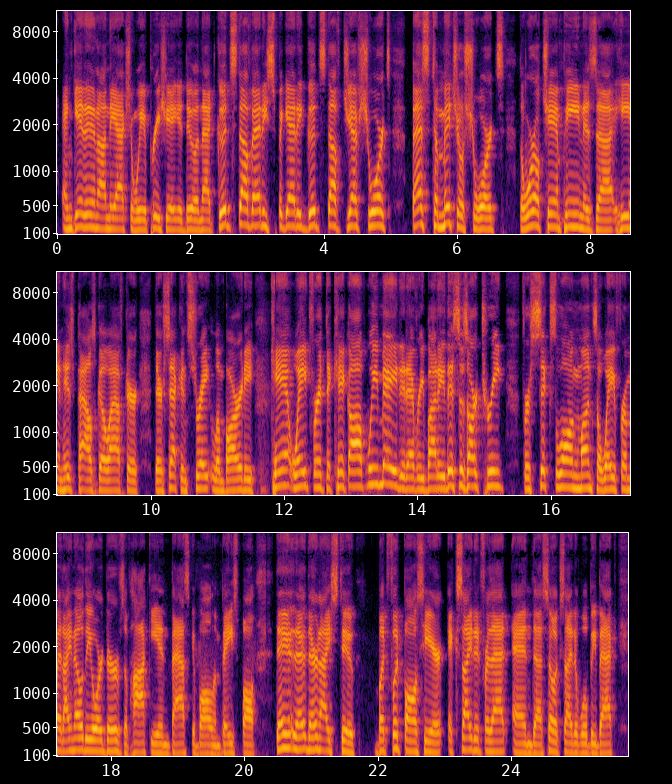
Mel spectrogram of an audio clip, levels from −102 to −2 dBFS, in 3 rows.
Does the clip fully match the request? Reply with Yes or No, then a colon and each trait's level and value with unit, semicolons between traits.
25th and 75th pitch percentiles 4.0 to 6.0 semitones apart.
Yes: average, 4.7 semitones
